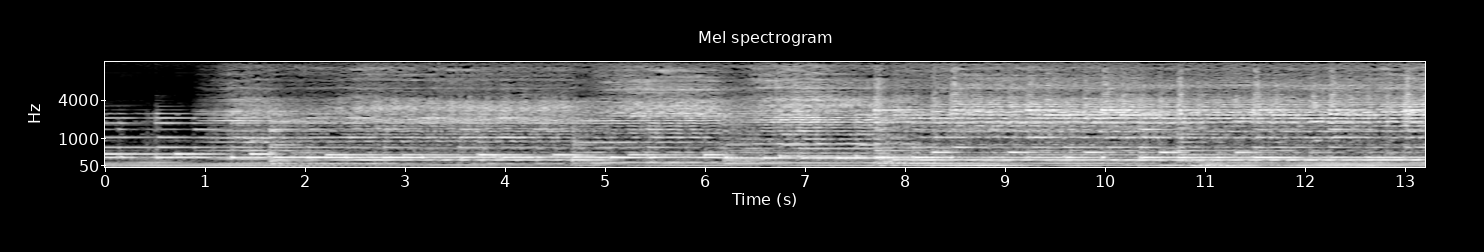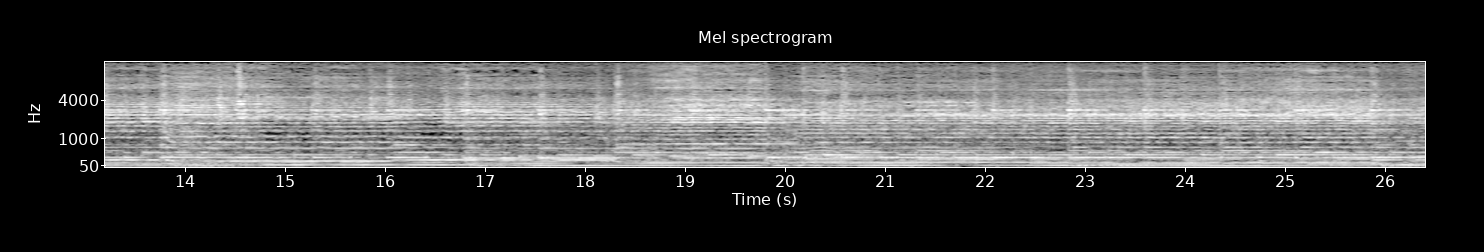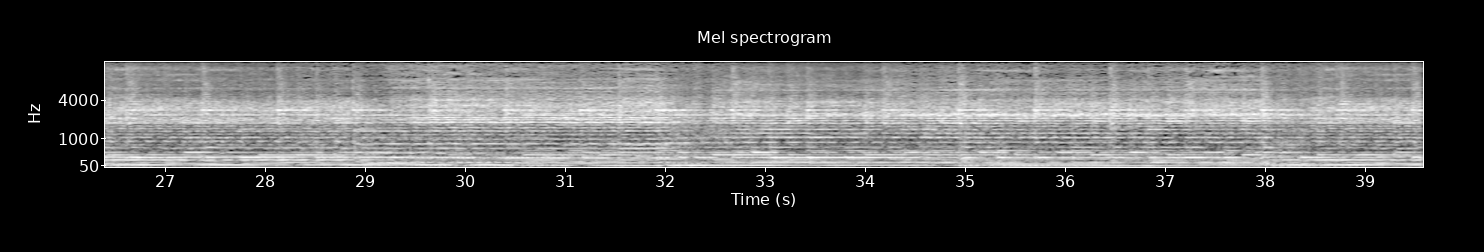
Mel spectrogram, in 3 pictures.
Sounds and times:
Music: 0:00.0 - 0:39.5.

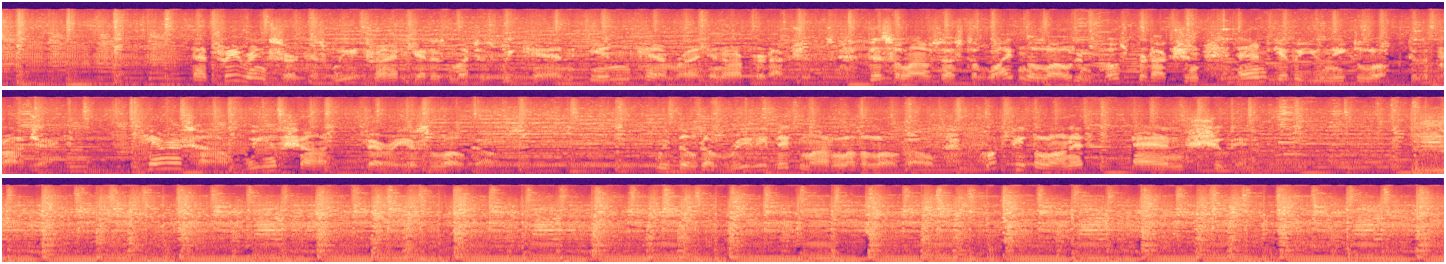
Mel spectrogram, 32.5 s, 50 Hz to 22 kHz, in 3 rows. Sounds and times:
Music: 0:00.0 - 0:32.4
Speech: 0:01.4 - 0:14.7, 0:15.7 - 0:20.3.

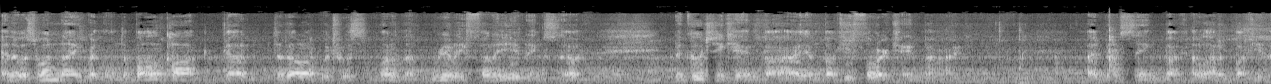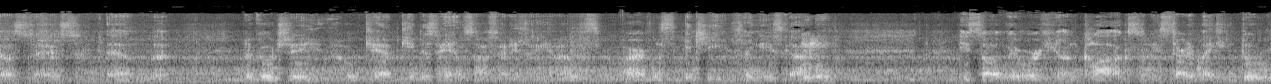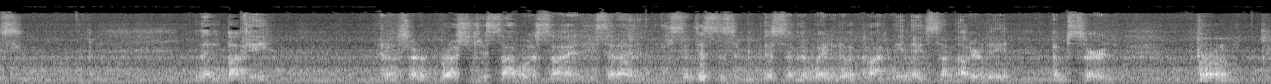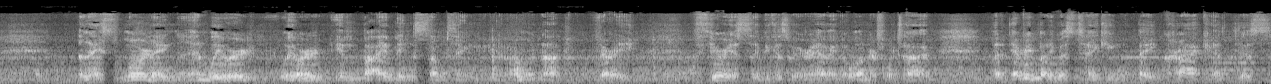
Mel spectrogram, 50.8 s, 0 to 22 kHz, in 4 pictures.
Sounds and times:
Speech: 0:00.0 - 0:09.7, 0:10.8 - 0:14.5, 0:15.1 - 0:21.2, 0:22.3 - 0:25.7, 0:27.4 - 0:28.2, 0:29.2 - 0:36.6, 0:37.4 - 0:37.8, 0:38.9 - 0:50.8.

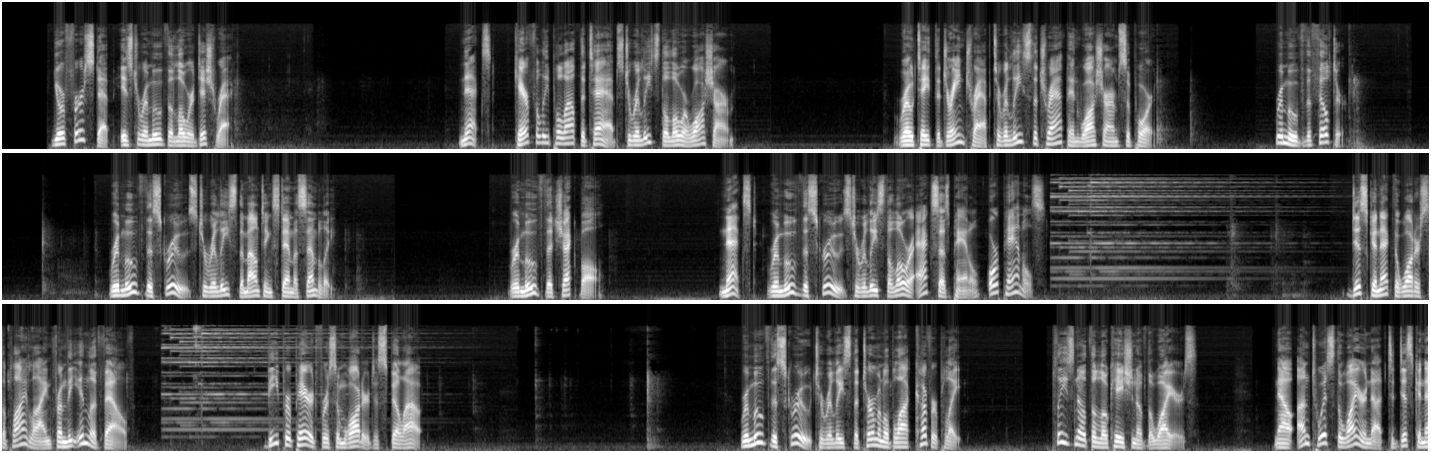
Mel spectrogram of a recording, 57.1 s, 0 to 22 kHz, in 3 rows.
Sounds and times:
Speech: 0:00.6 - 0:03.2, 0:06.1 - 0:09.8, 0:11.9 - 0:15.4, 0:17.0 - 0:18.0, 0:20.5 - 0:23.5, 0:25.8 - 0:27.0, 0:28.6 - 0:33.0, 0:37.0 - 0:39.8, 0:41.6 - 0:43.7, 0:47.9 - 0:50.9, 0:52.1 - 0:54.0, 0:55.0 - 0:57.0
Music: 0:33.0 - 0:36.7, 0:40.2 - 0:44.1.

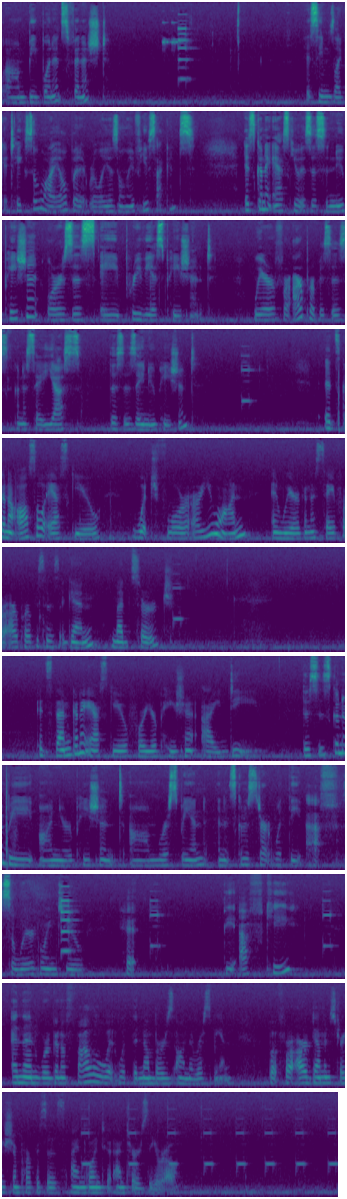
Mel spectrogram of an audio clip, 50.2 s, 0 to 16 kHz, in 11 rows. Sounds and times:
Speech: 0:00.0 - 0:01.4, 0:04.1 - 0:07.2, 0:07.8 - 0:16.4, 0:18.0 - 0:25.2, 0:27.9 - 0:30.9, 0:31.5 - 0:38.4, 0:39.6 - 0:40.6, 0:41.3 - 0:48.1.

